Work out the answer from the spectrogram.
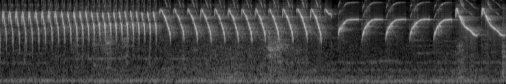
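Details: Wild-singing canary gives a fast rattling trill, then a series of ringing down-slurred whistles repeated about five a second, switching to upswept looping notes, high and clear over a low background rumble.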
